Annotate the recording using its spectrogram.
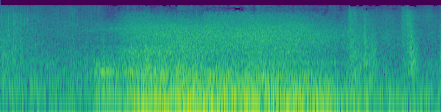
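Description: A loud magical whoosh swells and fades.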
